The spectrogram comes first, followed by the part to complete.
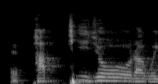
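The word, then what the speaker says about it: βαπτίζω: 자, 저게 밥티조라고 읽습니다. 밥티조 한번 따라서 보겠습니다.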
